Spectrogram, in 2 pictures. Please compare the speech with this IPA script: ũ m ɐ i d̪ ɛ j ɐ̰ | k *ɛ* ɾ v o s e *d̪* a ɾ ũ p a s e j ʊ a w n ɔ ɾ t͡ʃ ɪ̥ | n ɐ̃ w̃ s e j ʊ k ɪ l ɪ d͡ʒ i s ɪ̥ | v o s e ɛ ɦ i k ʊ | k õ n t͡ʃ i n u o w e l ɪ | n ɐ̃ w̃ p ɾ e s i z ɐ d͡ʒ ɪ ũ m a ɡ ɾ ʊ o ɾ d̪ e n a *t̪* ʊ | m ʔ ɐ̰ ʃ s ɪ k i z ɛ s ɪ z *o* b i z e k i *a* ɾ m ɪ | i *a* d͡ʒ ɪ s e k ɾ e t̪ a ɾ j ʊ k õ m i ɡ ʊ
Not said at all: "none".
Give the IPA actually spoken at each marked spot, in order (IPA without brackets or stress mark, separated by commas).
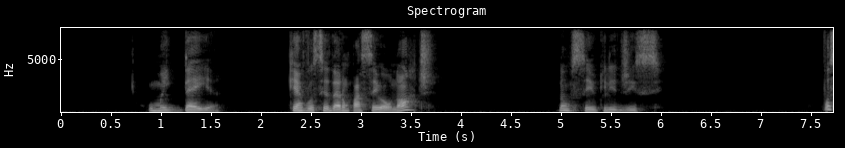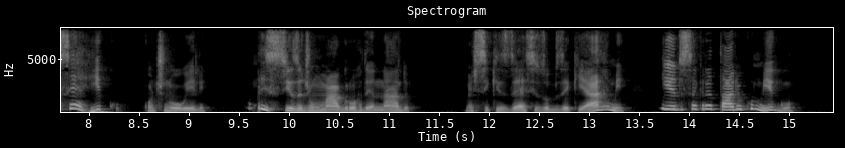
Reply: ɛ, d̪, d̪, o, a, ɐ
